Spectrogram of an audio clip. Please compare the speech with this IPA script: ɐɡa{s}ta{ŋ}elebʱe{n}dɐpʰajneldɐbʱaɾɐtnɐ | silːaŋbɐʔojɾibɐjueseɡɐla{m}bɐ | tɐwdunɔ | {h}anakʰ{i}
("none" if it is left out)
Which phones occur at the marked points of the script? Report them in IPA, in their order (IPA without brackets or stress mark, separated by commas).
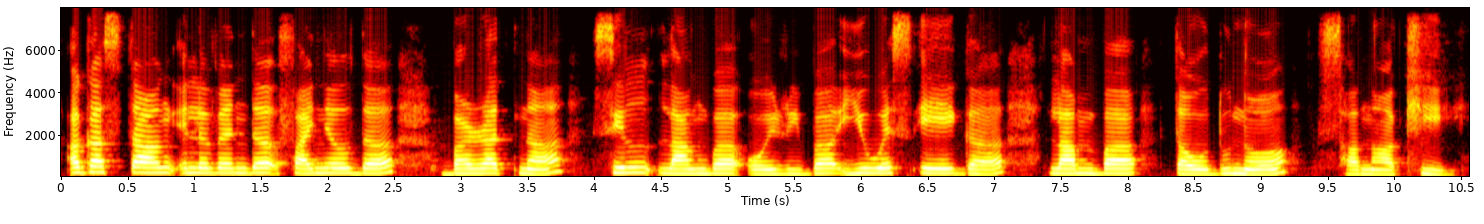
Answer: s, ŋ, n, m, s, i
